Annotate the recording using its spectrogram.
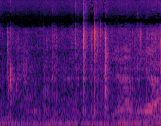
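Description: A bird cooing faintly over a steady low background rumble and distant voices.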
